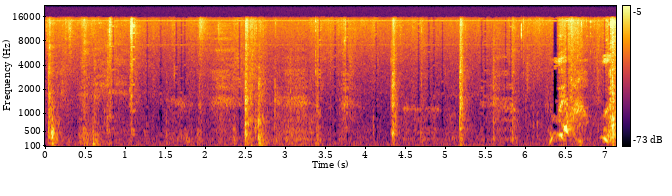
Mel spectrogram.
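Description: Irregular footsteps, scuffs and small knocks on loose rock and rubble, with a louder cluster of knocks near the end.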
